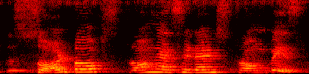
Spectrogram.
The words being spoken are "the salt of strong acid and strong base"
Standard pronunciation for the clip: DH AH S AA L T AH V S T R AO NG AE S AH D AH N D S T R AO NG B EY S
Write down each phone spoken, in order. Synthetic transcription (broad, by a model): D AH S AA L T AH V S T R AO NG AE S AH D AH N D S T R AO NG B EY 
